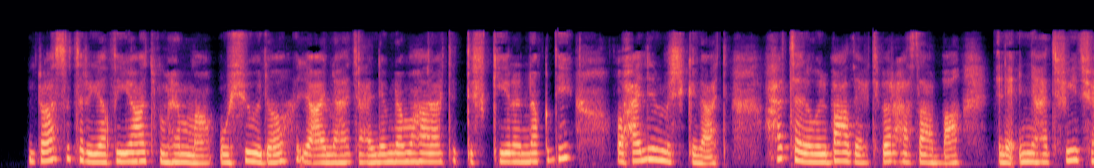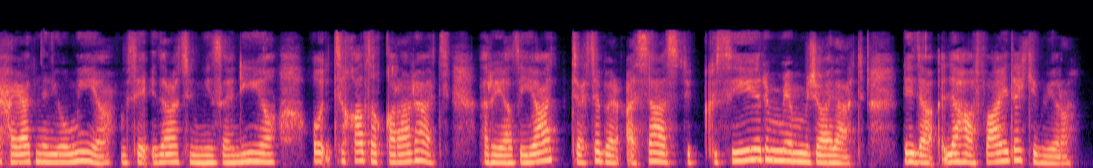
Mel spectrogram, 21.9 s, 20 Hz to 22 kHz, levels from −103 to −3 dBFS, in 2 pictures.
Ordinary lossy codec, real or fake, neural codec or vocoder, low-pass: AAC, 48 kbps; fake; vocoder, 48 kHz, 128 mel bands, Vocos; 9.9 kHz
